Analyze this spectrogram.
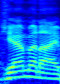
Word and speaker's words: Gemini: It's spelled like Gemini, but it's pronounced Gemini because it's Jiminy Cricket.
